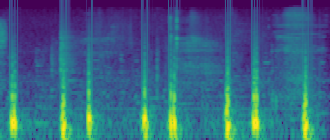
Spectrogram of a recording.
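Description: Heartbeat sound effect: deep double thumps, lub-dub, repeating about once a second, laid over a tense silent reaction shot.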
